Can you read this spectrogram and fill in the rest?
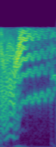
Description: pokeemerald / sound / direct_sound_samples / cries / sandile.aif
